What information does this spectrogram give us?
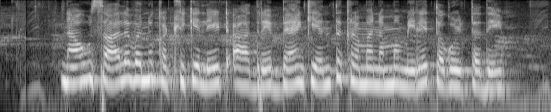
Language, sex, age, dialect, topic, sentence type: Kannada, female, 51-55, Coastal/Dakshin, banking, question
